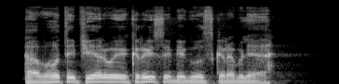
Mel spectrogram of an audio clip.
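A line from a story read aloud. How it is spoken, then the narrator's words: Satisfied laughter, ruler. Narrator (Russian): Довольно расхохотался повелитель приграничья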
